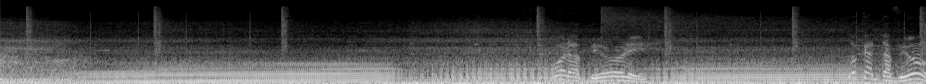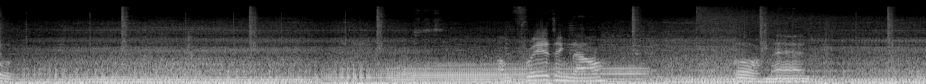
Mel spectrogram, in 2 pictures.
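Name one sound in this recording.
A motorcycle engine hums steadily, its pitch rising and dipping as it shifts gears.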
